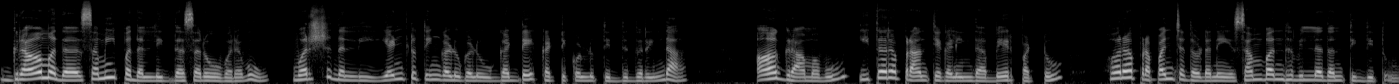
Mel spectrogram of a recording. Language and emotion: Kannada, neutral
